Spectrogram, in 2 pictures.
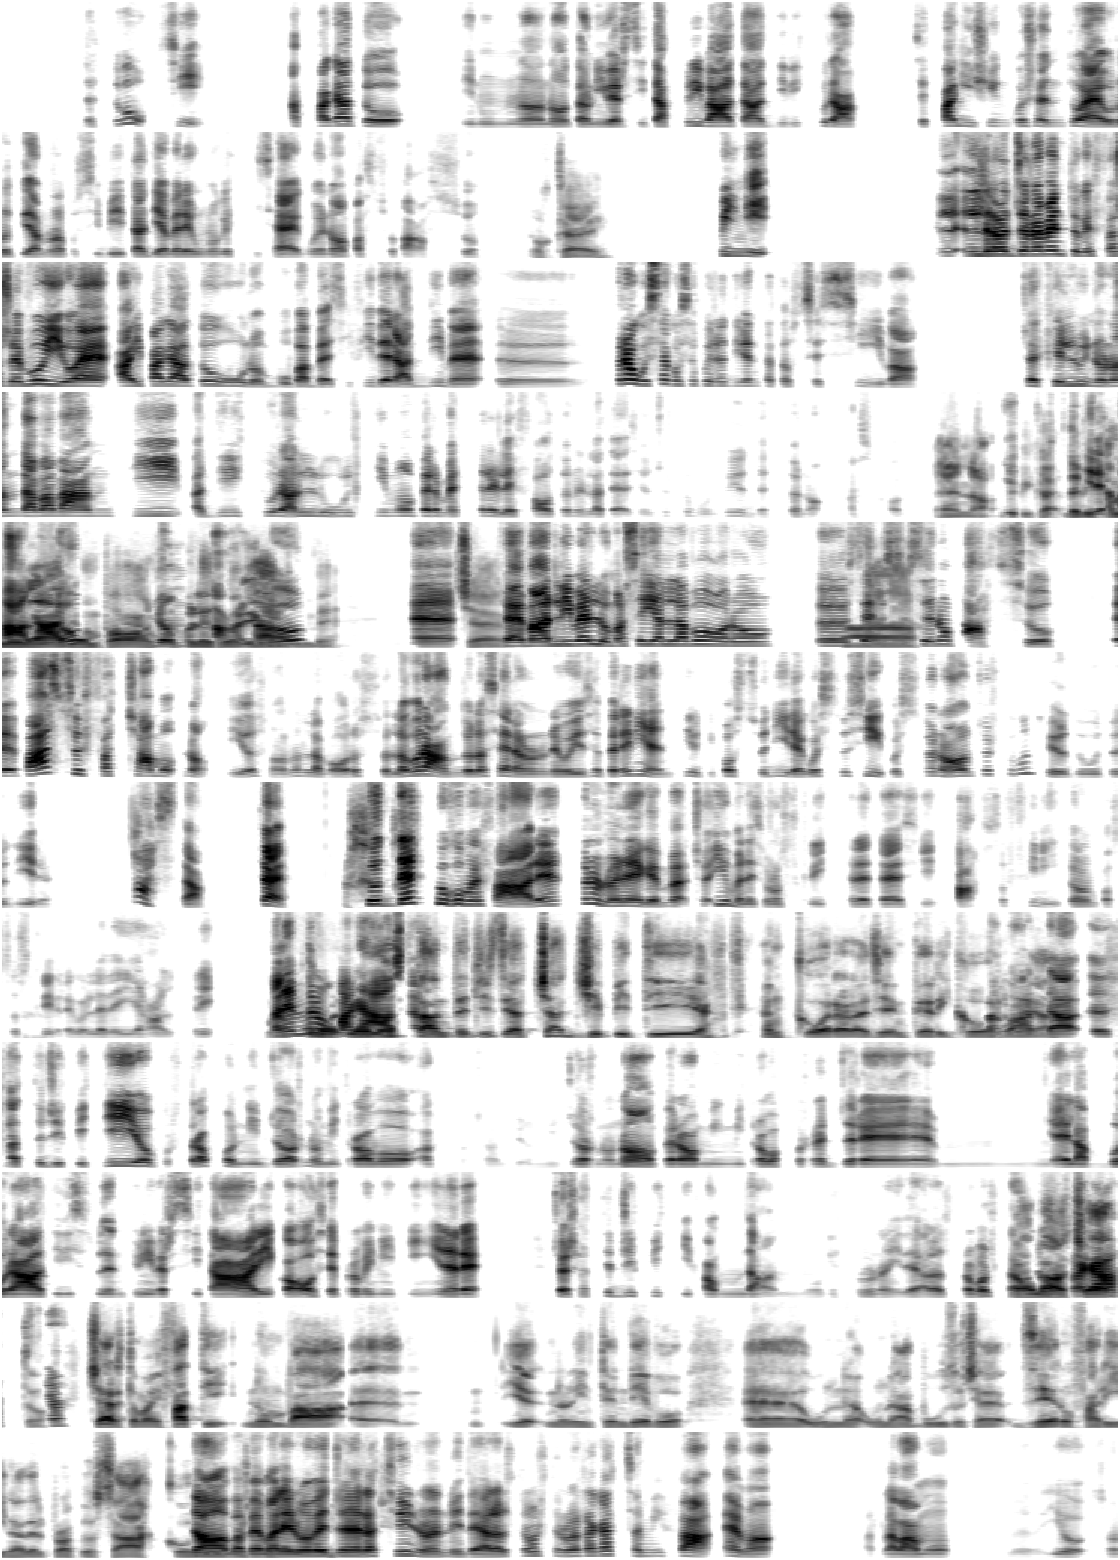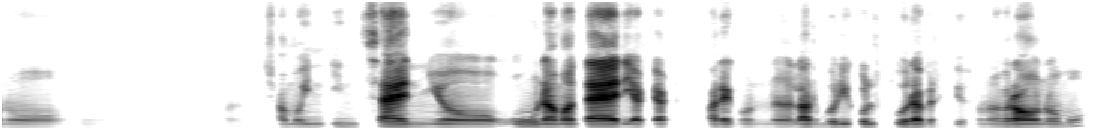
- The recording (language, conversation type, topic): Italian, podcast, In che modo impari a dire no senza sensi di colpa?
- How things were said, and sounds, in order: "cioè" said as "ceh"; chuckle; "cioè" said as "ceh"; unintelligible speech; "ragazza" said as "ragazzia"; "Cioè" said as "ceh"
